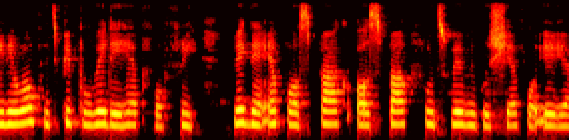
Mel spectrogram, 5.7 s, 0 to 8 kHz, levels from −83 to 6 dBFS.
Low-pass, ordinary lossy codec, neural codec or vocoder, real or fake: 7.2 kHz; none; none; real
